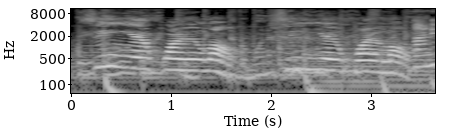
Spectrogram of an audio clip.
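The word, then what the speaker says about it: 新年快乐: Hung Yang Hung. No, baby. Oh my God. You said it wrong. Oh, 新年快乐. Sing Yang Kwang Long.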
